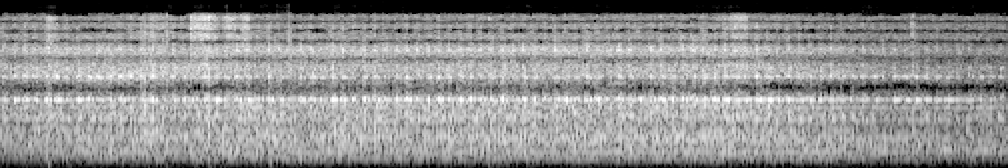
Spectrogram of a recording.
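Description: Steady whirring whine with a fluttery buzz, roughly two or three pulses a second; the inverter fan is running rough and noisy.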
